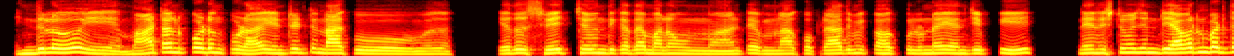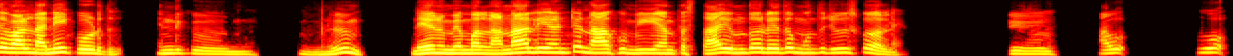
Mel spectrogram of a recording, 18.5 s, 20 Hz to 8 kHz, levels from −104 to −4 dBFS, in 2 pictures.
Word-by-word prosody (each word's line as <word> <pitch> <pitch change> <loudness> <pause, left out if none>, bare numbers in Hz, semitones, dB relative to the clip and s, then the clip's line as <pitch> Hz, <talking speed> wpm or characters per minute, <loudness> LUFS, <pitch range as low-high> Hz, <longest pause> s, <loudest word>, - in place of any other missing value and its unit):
ఇందులో 215 +6 +2 0.3
ఈ - - -2 0.3
మాటనుకోడం 230 +3 +2
కూడా 170 -4 +1 0.2
ఏంటంటే, 200 +4 -3
నాకు 185 -1 0 1.1
ఏదో 190 +3 0
స్వేచ్ఛ 190 +1 0
ఉంది 190 -1 -2
కదా! 190 0 -1
మనం 175 0 -2 0.4
అంటే, 155 +4 -5 0.2
నాకు 165 +1 -4
ప్రాథమిక 180 +2 -3
హక్కులున్నాయని 175 0 -3
చెప్పి, 180 +1 -3 0.5
నేనిష్టం 195 +3 0
ఒచ్చినట్టు 220 -2 0
ఎవరిని 235 +3 +3
పడితే 245 -1 +3
వాళ్ళననేయకూడదు. 200 - +3 0.4
ఎందుకు 180 -1 -4 0.8
ఇప్పుడు 130 - -3 0.6
నేను 190 +2 +5
మిమ్మల్ననాలి 185 +6 +4
అంటే, 220 +4 -2 0.2
నాకు 205 0 +3
మీ 190 - -1
అంత 180 0 -5
స్థాయుందో 205 +5 +2
లేదో 220 +2 +2
ముందు 200 +2 -5
చూసుకోవాలి. 205 - -3 0.9
హ్మ్. 160 -1 -5
హ్మ్. 145 -1 -7 0.4
అవు 195 +3 -4 0.6
వో 225 - -1
190 Hz, 120 wpm, -22 LUFS, 175-215 Hz, 1.1 s, నేను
